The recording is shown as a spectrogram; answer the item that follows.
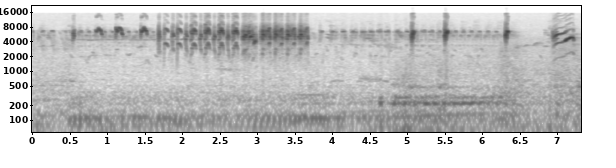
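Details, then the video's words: Ruby-cheeked sunbird (sogon) song meant for tutoring young speckled males: thin high chips leading into a dense, rattling high trill, followed by scattered sharp ticks and a final rising slurred note. "BURUNG SOGON GACOR NEMBAK PANJANG UNTUK PANCINGAN MASTERAN TROTOL JANTAN"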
